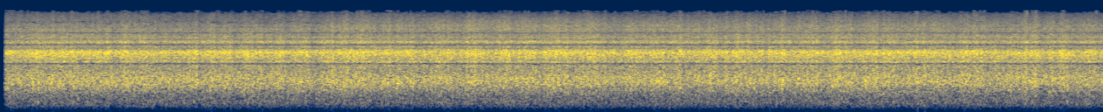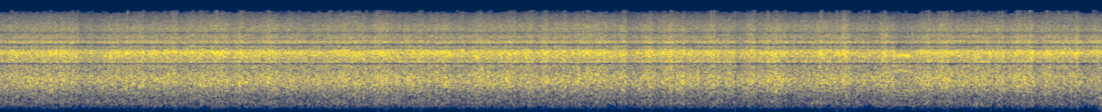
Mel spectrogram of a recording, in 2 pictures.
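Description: Waterfall cascading over a broad rock face: a steady rush of falling, splashing water.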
